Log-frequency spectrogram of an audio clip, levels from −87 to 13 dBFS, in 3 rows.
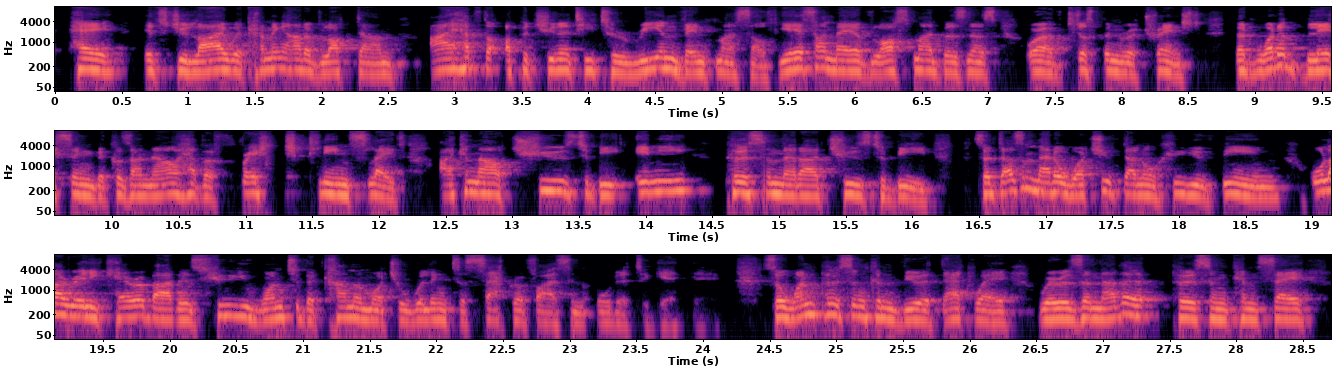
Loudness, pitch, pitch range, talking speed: -20 LUFS, 150 Hz, 135-165 Hz, 205 wpm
